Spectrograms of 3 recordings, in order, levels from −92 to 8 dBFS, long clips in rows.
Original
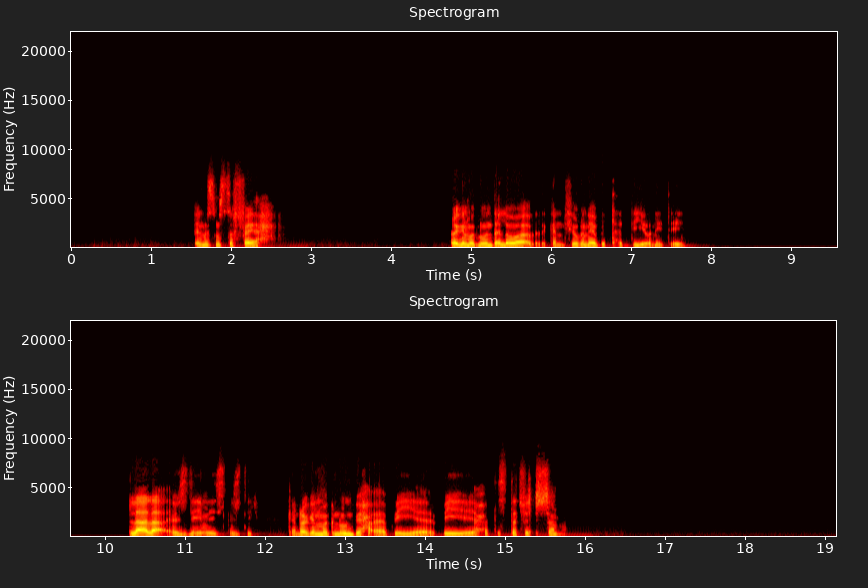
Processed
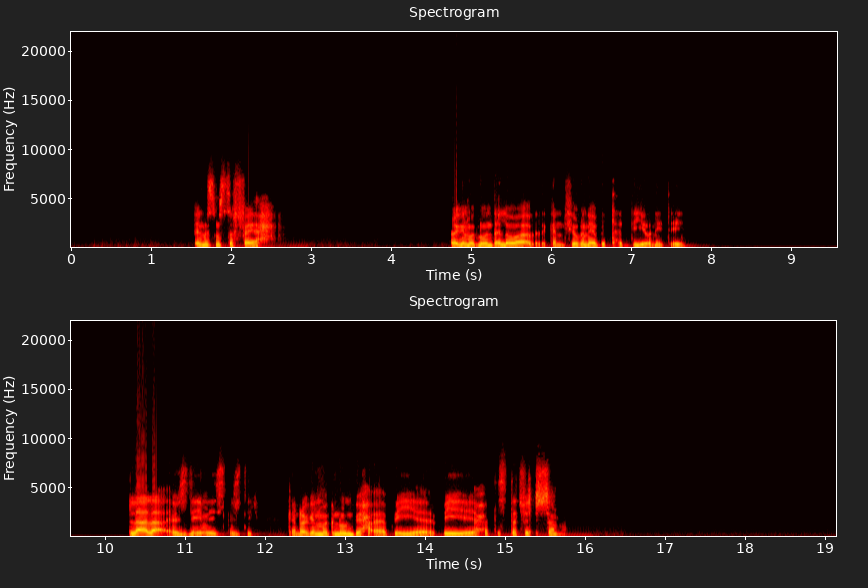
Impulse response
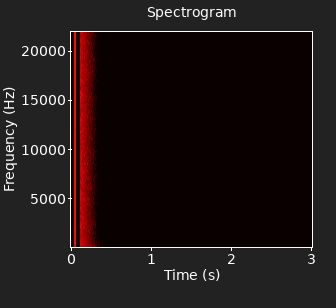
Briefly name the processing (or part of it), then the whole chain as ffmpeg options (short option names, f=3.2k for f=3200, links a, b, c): clipper into limiter: -af "asoftclip=type=hard:threshold=-13dB,alimiter=limit=-19.5dB:level=0:latency=1:release=112"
